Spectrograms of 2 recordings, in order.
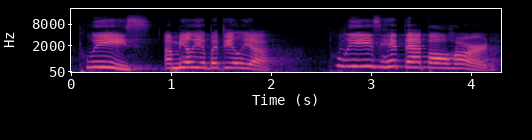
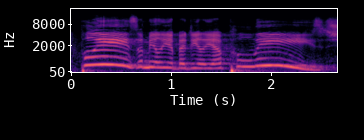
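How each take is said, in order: First: Worried plea. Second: Higher, louder begging shout; shouted plea. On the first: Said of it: "The Grizzlies were worried". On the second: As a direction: beg her at the top of your voice. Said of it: "shouted the Grizzlies". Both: Acted.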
